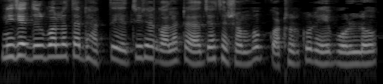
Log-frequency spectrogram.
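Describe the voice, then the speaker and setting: A woman's voice: mid-range voice, normal speed, faint music behind. Woman narrating a romantic audio story. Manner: emotive, steady storytelling.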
